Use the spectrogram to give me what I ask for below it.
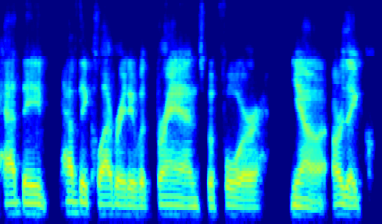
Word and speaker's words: Collabor8: the App Store called Collaborate. I don't know if you've ever heard of it. It's like spelled like collab, and then the number 8.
